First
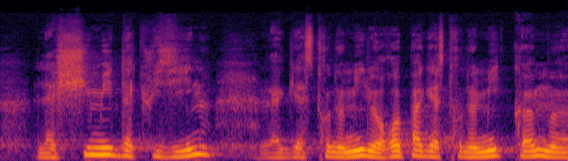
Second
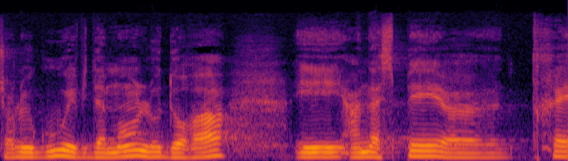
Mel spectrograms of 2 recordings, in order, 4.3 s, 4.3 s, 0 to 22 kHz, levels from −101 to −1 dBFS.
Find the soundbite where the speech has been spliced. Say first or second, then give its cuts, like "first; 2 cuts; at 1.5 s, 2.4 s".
first; 1 cut; at 1.9 s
